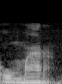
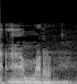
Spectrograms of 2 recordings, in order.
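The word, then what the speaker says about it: Umar (عمر): Jadi huruf ain, mim dan ro itu kalau tanpa wawu setelah ro itu bacanya Umar. Tapi kalau ada wawunya bacanya Amr. Tapi karena di sini tidak ada wawunya maka bacanya Umar.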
